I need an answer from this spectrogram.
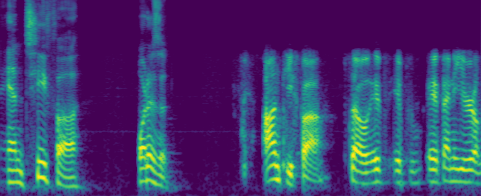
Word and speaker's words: Antifa: the point is that the emphasis is on the beginning yeah okay um tell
